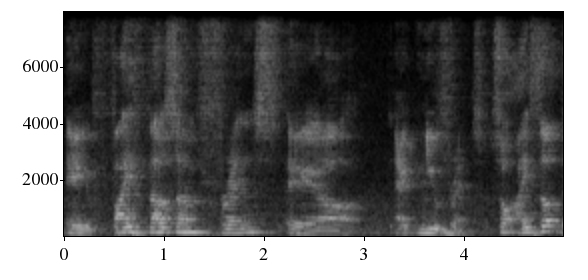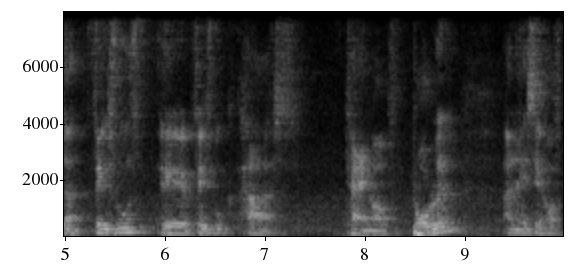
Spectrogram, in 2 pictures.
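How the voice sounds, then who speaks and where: A middle-aged man with a medium-pitched voice, not a native English speaker, talks slowly as a guest at a university lecture. His casual talk with Q&A rambles loosely, full of fillers and self-corrections, and he's blunt and self-mocking. The recording comes from a large, very echoey lecture hall, with a distant mic and faint hiss.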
